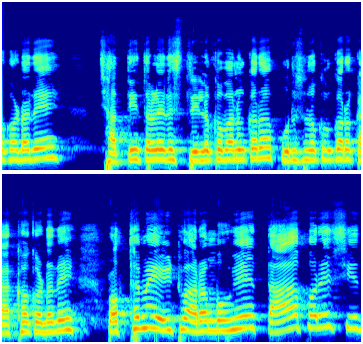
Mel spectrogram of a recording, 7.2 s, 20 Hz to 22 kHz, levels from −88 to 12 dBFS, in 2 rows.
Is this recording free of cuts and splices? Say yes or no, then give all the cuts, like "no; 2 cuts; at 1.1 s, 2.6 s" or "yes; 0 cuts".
yes; 0 cuts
